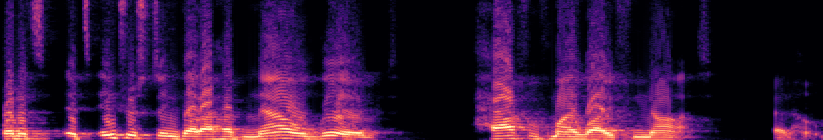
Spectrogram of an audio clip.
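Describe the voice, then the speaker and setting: With fairly even intonation, a man speaks at a moderate pace in a fairly high pitch. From Michigan, US Midwest. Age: 30s. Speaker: pastor. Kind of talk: sermon-style talk to congregation.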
